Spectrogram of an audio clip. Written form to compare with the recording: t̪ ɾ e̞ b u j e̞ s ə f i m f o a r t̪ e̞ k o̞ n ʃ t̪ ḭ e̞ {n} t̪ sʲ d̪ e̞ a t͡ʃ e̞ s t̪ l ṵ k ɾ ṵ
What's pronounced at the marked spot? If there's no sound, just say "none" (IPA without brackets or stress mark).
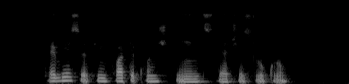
n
